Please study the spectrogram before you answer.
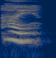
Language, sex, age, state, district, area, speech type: Goan Konkani, female, 18-30, Goa, Ponda, rural, spontaneous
